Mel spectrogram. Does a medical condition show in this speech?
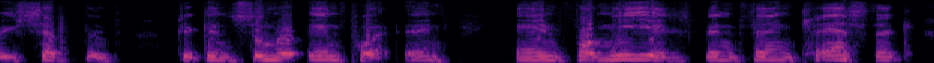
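Yes: cerebral palsy.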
